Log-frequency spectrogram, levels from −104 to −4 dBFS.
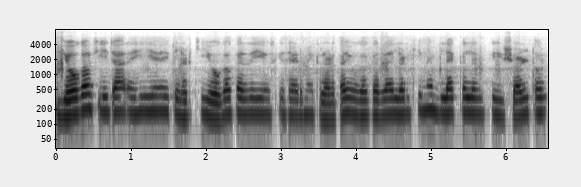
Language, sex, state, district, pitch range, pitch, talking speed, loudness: Hindi, male, Delhi, New Delhi, 155-175 Hz, 165 Hz, 245 wpm, -21 LUFS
